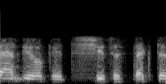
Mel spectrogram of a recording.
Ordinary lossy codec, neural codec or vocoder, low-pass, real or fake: AAC, 32 kbps; codec, 16 kHz, 0.4 kbps, LongCat-Audio-Codec; 7.2 kHz; fake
